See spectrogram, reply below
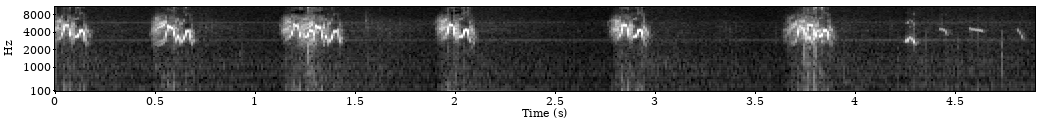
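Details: Osprey calling from a nest on Kent Island, Maryland, summer afternoon of 26 July 2018, nest camera; a steady string of six shrill chirps, spaced about a second apart, with faint squeaks trailing after.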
